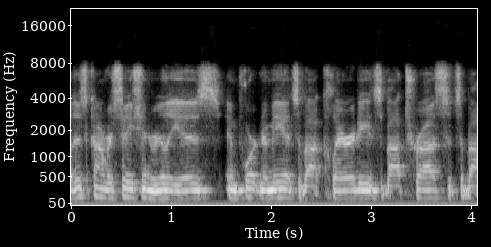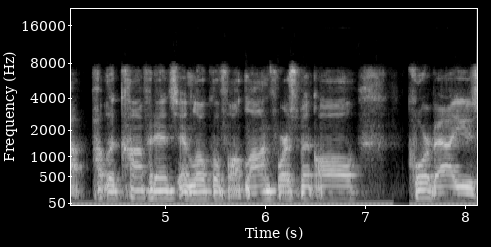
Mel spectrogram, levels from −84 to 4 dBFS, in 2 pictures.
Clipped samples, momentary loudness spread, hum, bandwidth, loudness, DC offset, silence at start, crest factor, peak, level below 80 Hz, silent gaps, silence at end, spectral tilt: under 0.1%; 7 LU; none; 8.4 kHz; -17 LUFS; under 0.1%; 0 s; 12 dB; -4 dBFS; -42 dBFS; none; 0 s; -3 dB/octave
